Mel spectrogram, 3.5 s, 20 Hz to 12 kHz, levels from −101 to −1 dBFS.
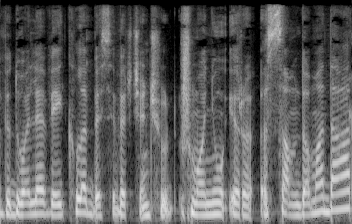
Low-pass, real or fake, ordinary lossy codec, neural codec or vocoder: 10.8 kHz; real; AAC, 64 kbps; none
